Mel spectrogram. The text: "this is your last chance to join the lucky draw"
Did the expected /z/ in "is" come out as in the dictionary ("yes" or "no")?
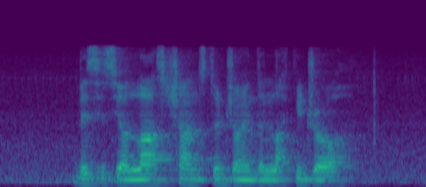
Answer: yes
